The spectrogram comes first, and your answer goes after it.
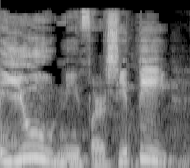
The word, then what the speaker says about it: university: Cara bacanya university. U dengan Y duluan. Berarti Y kan konsonan.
